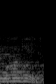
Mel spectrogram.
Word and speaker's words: Menteith: And the pronunciation is Monty. – Monty. – As in Dennis Monty played for Australia. My father played for the Queensland Reds. – I'm sorry if I've been... – They all say Monty, you know, but that's the way it's pronounced.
